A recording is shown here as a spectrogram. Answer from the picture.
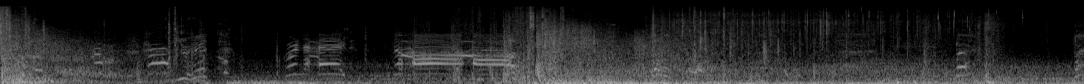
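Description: Film battle soundtrack: rifle gunfire and shouting voices, then an explosion about five seconds in whose heavy low rumble carries on to the end.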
